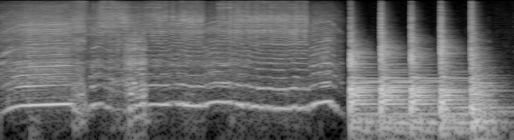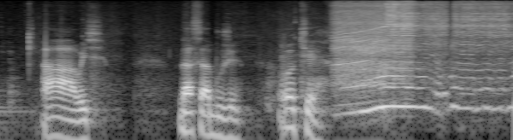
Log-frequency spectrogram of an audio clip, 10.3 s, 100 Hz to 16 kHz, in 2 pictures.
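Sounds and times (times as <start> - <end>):
power tool cutting through a rivet holding a car window: 0.0 - 3.4, 8.5 - 10.2
metallic knocks: 3.5 - 5.4
speech: 5.6 - 6.2, 6.9 - 8.5.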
